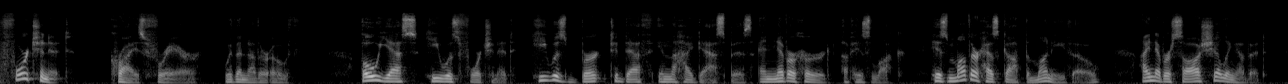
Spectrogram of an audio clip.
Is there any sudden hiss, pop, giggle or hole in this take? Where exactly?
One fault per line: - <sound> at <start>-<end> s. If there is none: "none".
none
